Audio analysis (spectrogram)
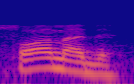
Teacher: دیکھیں دال میں آواز لوٹ رہی ہے. یہی چیز آگے بھی ہے، لم یلد ولم یولد ولم یکن لہ کفوا احد، یعنی جہاں جہاں وقف ہے ان کا اختتام دال پر ہے، اور وقف کی وجہ سے وہ ساکن ہے، اور حروف قلقلہ جب ساکن ہو تو وہاں جنبش ہوتی ہے، قلقلہ ہوتا ہے، آواز لوٹتی ہے.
